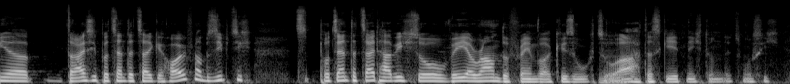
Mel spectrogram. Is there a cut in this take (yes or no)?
no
